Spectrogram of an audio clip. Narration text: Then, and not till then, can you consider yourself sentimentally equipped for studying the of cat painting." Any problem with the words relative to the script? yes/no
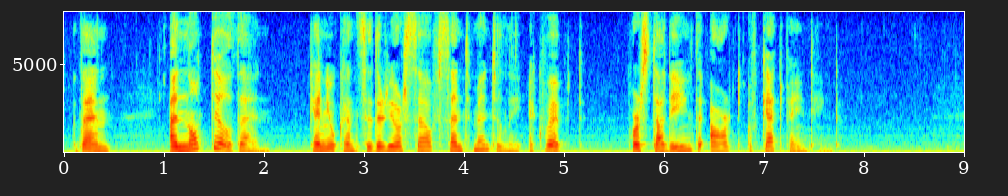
yes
